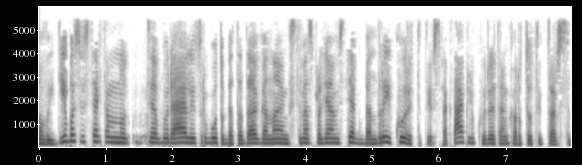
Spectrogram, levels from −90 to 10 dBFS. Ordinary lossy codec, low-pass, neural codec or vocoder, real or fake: MP3, 32 kbps; 5.4 kHz; none; real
